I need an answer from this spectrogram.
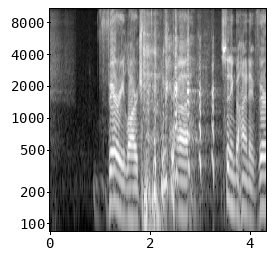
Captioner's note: audience laughing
